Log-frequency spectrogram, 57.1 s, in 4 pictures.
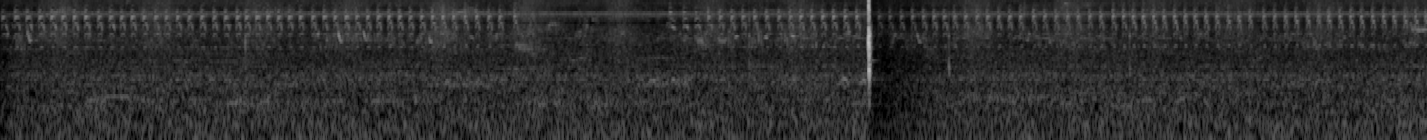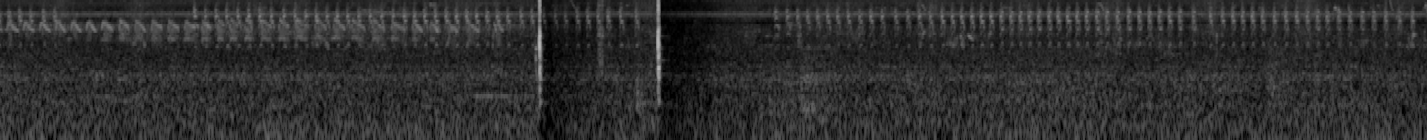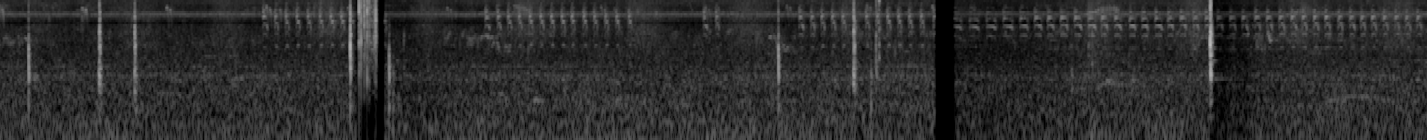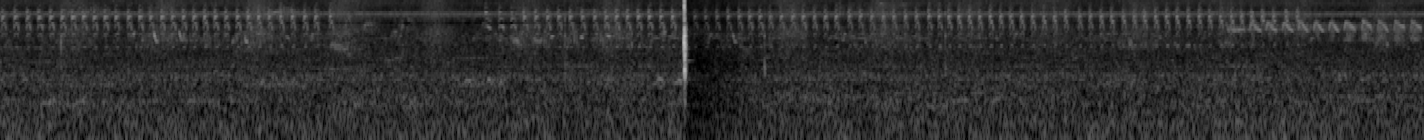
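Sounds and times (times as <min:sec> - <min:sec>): small birds chirring and trilling: 0:00.0 - 0:57.0
sharp clicks: 0:32.0 - 0:32.6.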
